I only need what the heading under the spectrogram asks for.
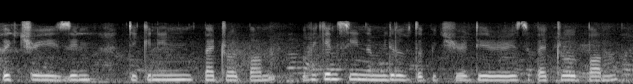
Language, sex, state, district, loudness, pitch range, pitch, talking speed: English, female, Sikkim, Gangtok, -16 LUFS, 190-215 Hz, 200 Hz, 190 wpm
